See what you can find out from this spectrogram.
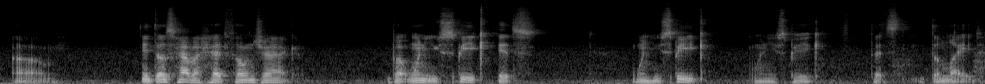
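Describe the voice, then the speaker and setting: With vocal fry and a very deep, low pitch, a man speaks at a very slow pace with long, frequent pauses and ordinary pitch variation. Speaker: tech tutorial youtuber. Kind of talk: tutorial. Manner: casual, repeats okay often.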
